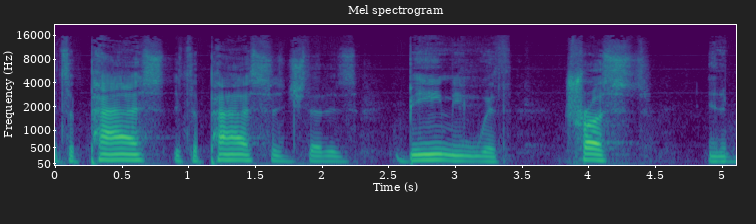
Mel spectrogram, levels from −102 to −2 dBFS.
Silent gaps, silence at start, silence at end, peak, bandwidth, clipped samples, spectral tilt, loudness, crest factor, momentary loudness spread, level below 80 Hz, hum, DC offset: none; 0 s; 0 s; -20 dBFS; 16 kHz; under 0.1%; -5.5 dB/octave; -37 LUFS; 18 dB; 15 LU; -68 dBFS; none; under 0.1%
